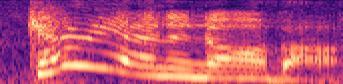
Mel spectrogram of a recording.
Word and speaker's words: Carrie Ann Inaba: Carrie and Inaba.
